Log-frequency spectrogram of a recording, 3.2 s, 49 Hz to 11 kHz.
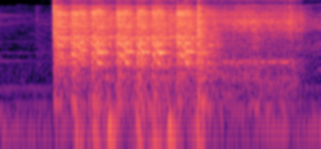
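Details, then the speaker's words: Salvaged 2018 Kawasaki ZX-10R that won't start: starter churns in quick pulses for about a second and a half, engine never catches, then a thin whine lingers from somewhere up front; source unknown. "so that sounds bad obviously but you can hear that whining noise not 100% sure where it's coming from yet but somewhere up here there's that whining noise"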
